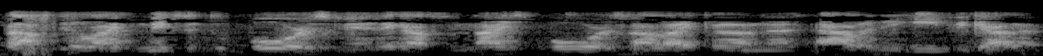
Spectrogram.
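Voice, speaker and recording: A man's voice: sits low, steady tone, brisk. A man hosting a casual hip hop interview, talking in a laid-back, slangy way with lots of fillers. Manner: laid-back slangy talk, fillers like "you know what I'm saying". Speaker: interview host. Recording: echoey room, tinny phone-like sound, faint noise, far from mic.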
